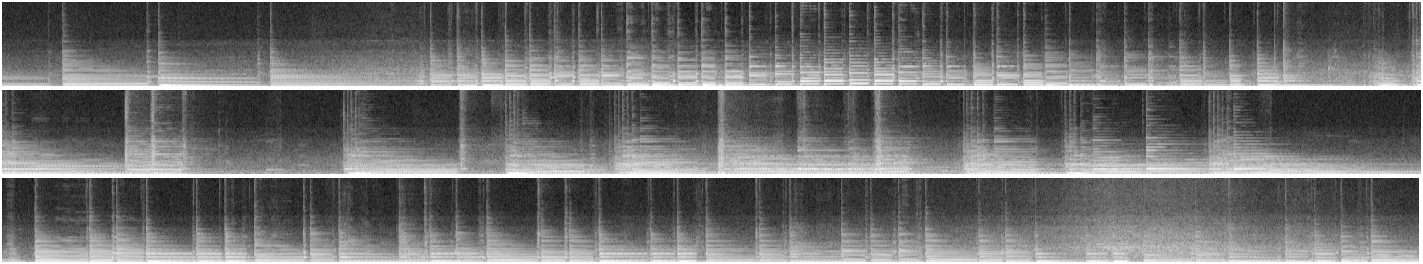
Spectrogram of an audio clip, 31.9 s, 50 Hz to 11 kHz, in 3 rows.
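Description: Athena AT005CL meranti-bodied nylon-string classical cutaway guitar, plucked as a sound test. A run of notes climbs and then comes back down over the first several seconds. After a short quieter spell about twelve seconds in, it goes into a continuous picked melody over bass notes.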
